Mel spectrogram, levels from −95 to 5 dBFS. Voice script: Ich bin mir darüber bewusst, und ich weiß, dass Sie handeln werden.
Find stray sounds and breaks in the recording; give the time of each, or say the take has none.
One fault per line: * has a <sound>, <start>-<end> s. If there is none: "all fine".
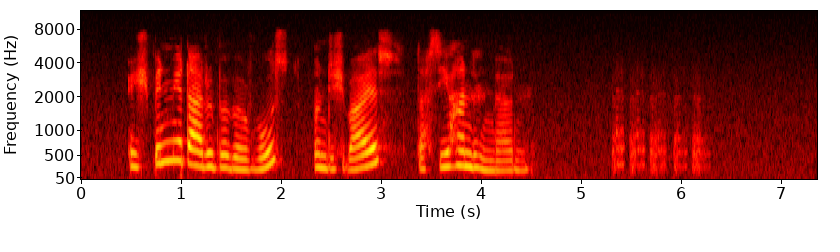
* has a laugh, 5.3-6.3 s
